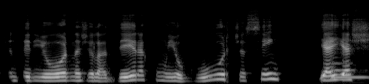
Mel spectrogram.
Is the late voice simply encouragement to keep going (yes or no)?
yes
